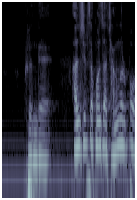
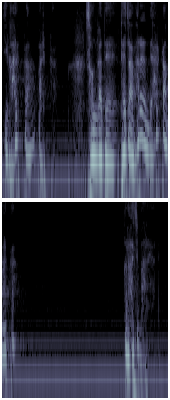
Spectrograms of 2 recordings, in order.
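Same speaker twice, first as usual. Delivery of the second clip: an unvoiced whisper; hushed inner voice; 3 semitones lower, 11 dB quieter than usual. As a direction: lean in and breathe it like a secret. (속삭이는 마음의 소리)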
